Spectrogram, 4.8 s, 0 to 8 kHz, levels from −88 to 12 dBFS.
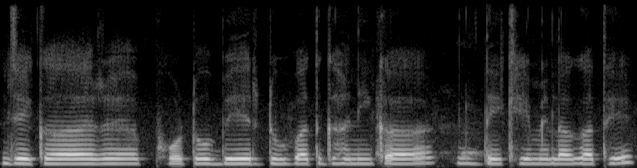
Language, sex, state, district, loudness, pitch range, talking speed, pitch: Surgujia, female, Chhattisgarh, Sarguja, -14 LUFS, 225-235 Hz, 125 wpm, 230 Hz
